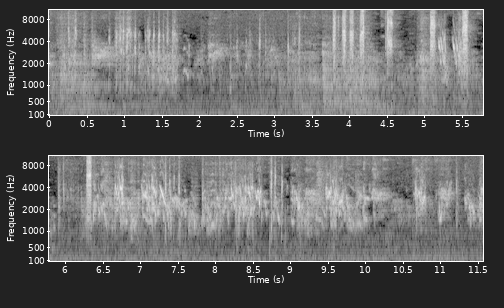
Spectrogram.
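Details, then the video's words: Budgerigar in a happy mood, chattering and warbling continuously, with dense bursts of clicks and squawky chirps, busiest in the first half. "Happy budgie chirping sound"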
